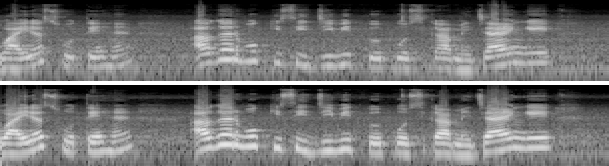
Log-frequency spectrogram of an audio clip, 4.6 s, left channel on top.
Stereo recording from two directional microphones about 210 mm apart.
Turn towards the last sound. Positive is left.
turn(degrees=-30)  # may be behind; listen again after turning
